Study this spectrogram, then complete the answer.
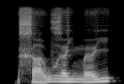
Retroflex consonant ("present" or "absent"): absent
